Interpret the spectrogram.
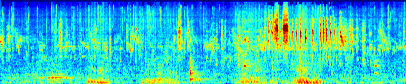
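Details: Budgies chirping, the chatter quiet at first and then swelling into a dense run of sharp, high twittering notes near the middle before fading again.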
